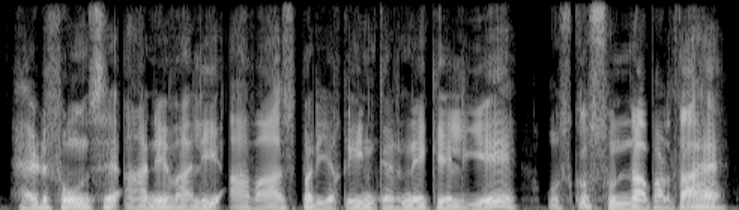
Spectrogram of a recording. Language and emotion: Urdu, surprised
